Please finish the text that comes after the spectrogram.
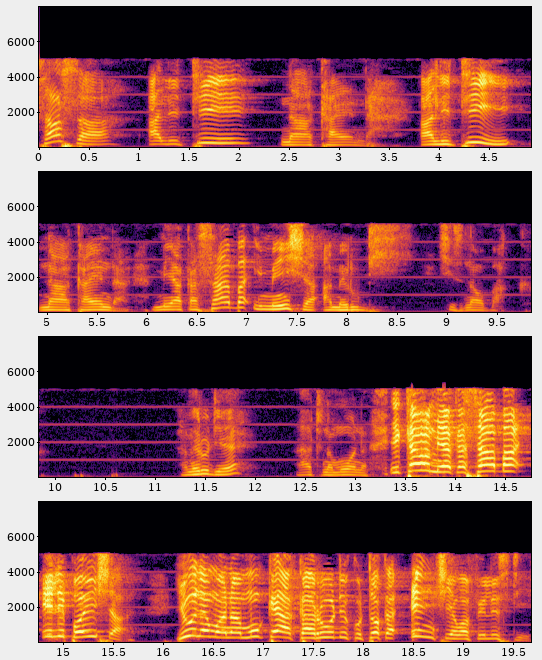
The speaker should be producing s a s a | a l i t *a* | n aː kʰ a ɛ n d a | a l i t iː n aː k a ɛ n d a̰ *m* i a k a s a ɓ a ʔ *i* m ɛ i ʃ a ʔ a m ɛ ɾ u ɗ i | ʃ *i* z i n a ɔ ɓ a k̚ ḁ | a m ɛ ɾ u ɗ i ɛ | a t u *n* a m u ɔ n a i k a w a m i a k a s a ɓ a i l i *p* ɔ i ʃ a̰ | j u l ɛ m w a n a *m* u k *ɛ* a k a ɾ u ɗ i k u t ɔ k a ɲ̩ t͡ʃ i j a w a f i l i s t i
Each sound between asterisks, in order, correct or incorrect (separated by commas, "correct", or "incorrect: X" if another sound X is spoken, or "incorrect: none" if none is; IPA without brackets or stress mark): incorrect: i, correct, correct, correct, correct, correct, correct, correct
